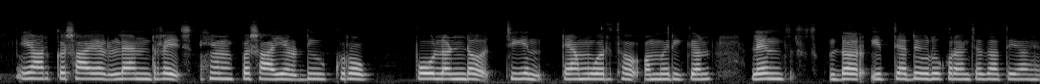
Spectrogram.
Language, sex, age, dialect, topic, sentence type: Marathi, male, 51-55, Standard Marathi, agriculture, statement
